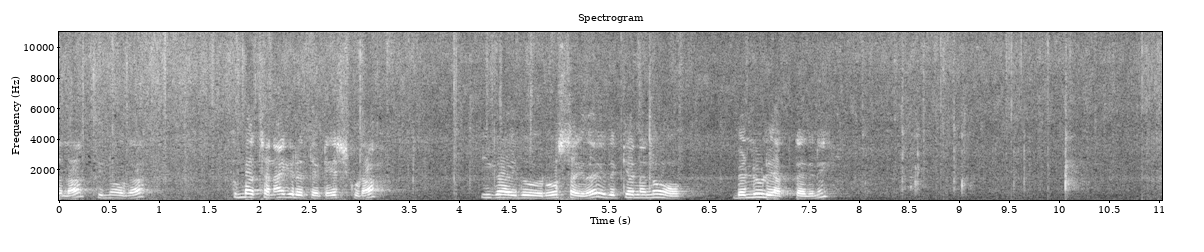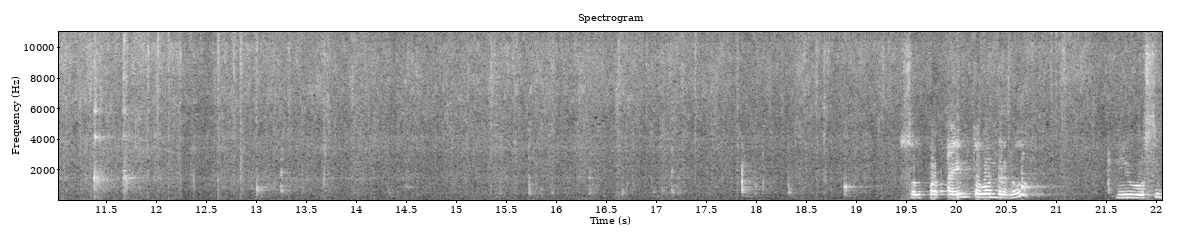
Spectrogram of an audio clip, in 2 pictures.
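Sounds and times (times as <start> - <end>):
garlic sizzling in hot oil: 0.0 - 22.0.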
